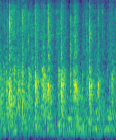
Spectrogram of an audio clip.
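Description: Applause, with individual hand claps heard distinctly several times a second.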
